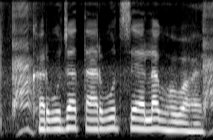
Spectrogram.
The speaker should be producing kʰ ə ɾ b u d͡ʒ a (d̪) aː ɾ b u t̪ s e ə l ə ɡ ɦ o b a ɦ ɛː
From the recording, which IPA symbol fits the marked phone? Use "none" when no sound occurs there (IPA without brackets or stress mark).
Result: t̪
